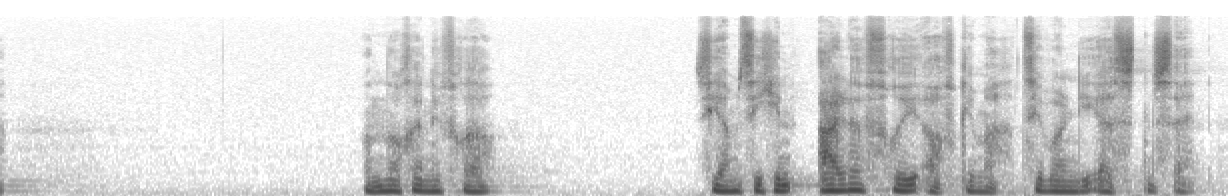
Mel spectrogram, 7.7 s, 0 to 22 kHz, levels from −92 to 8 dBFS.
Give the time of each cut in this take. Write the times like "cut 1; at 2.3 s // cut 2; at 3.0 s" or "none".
none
